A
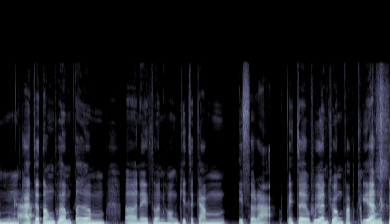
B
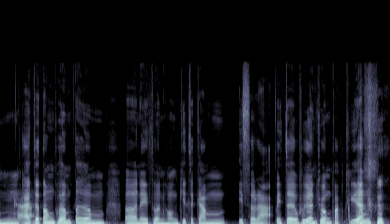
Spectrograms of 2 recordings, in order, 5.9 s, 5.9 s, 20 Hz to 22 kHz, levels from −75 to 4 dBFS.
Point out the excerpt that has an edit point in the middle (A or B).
B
